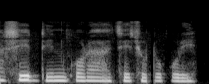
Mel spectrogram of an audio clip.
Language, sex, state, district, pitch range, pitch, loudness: Bengali, female, West Bengal, Alipurduar, 160-175 Hz, 170 Hz, -16 LUFS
